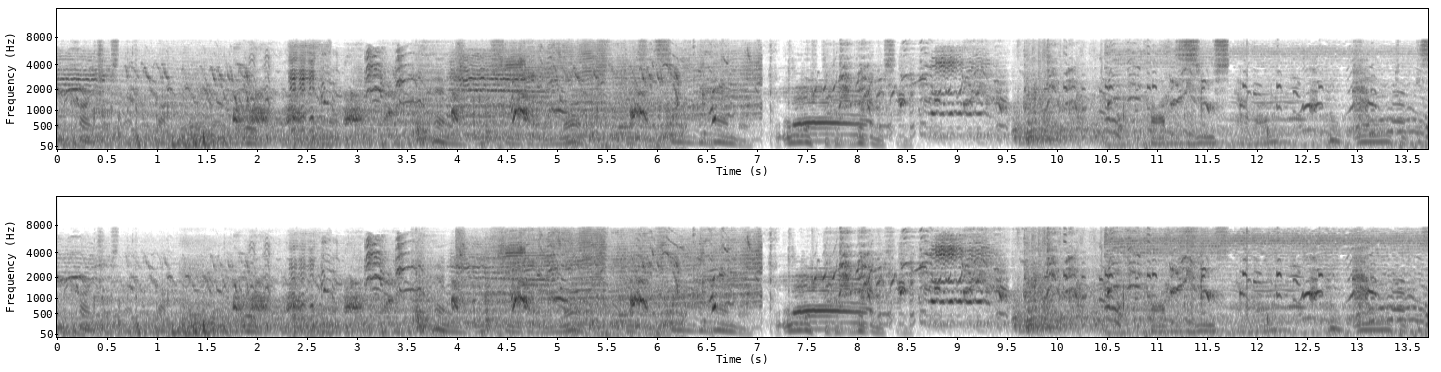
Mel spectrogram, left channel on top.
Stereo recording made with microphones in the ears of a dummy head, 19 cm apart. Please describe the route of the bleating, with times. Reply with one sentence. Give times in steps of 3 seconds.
In this clip you hear the bleating on the left from 0 s, in the centre from 6 s and on the right from 9 s.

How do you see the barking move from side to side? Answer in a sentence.
In this clip you hear the barking move to the right.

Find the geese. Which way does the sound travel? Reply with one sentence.
You can hear the geese go from the left side to the right.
